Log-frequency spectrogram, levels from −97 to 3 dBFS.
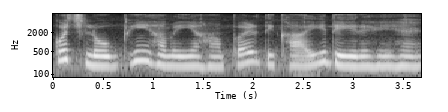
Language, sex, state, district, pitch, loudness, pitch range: Hindi, male, Chhattisgarh, Raipur, 185 Hz, -14 LUFS, 185-215 Hz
